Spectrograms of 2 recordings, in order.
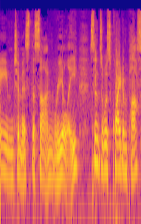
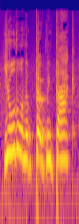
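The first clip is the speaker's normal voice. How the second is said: higher, sullen protest; 6 semitones higher than usual. A narrator's reading. Young man blames his companion, sullenly. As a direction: answer back sulkily in a lifted voice. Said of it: "Neville replied sullenly".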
